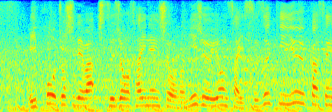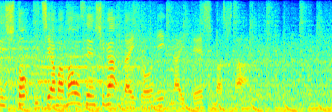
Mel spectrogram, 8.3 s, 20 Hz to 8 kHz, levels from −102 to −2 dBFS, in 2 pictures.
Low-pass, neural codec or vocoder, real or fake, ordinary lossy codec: none; none; real; none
